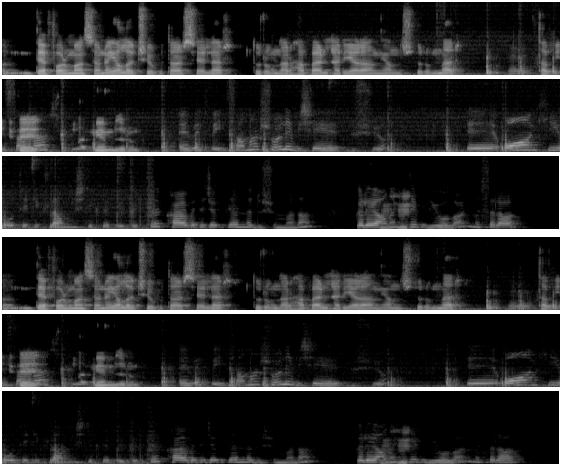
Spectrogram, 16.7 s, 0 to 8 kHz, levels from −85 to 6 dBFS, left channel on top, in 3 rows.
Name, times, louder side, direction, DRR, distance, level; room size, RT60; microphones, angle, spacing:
voice 1, 0.0-4.5 5.4-5.9 6.3-7.0 15.1-15.2, left 3 dB, 25° left, 0.6 m, -33 dB
sound 1, 2.8-12.7, left 2 dB, 70° left, 1.4 m, -48 dB
voice 2, 5.0-6.1 6.4-6.6 7.3-9.5 10.2-14.3 14.7-16.3, left 3 dB, 50° left, 0.9 m, -42 dB
16.5 x 5.5 x 4.5 m
head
